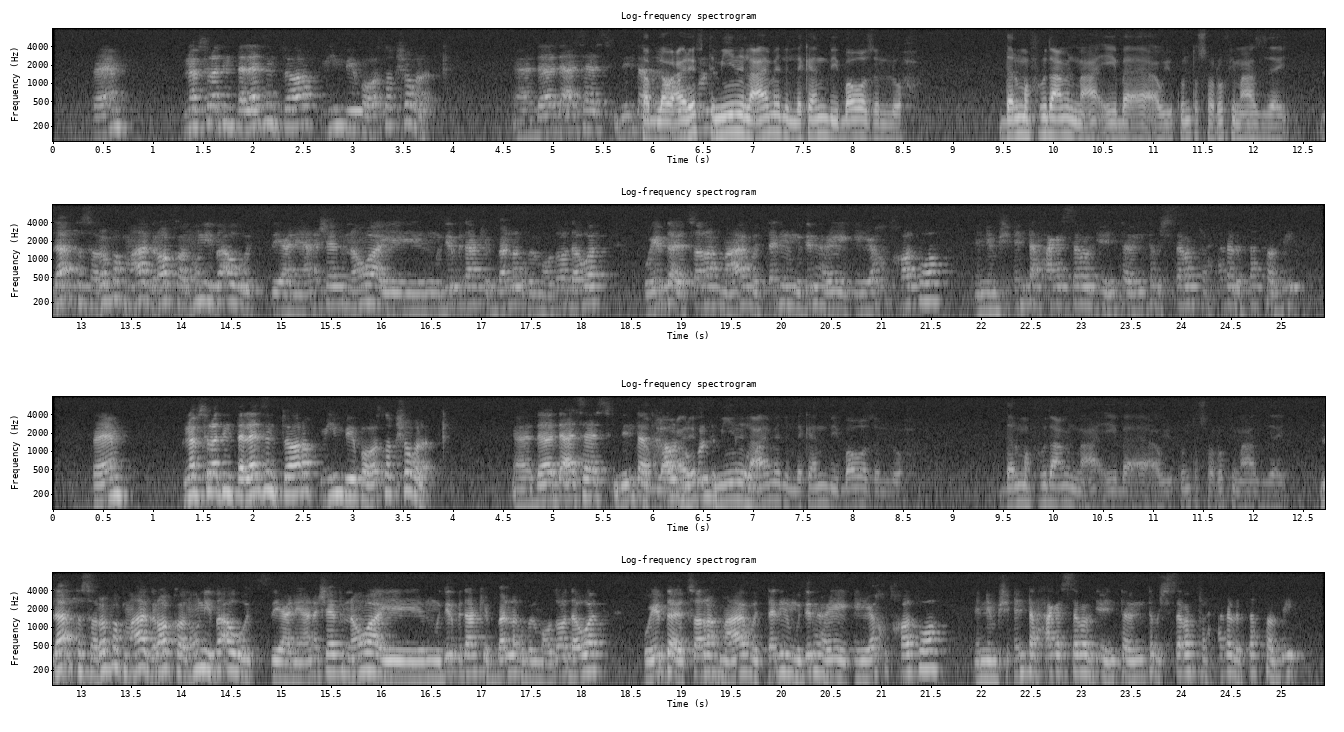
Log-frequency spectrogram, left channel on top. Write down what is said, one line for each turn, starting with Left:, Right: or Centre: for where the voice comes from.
Right: فاهم في نفس الوقت انت لازم تعرف مين بيبوظ لك شغلك يعني ده ده اساس ان انت هتحاول
Left: طب لو عرفت
Right: بكل
Left: مين
Right: الطرق
Left: العامل
Right: بقى
Left: اللي كان بيبوظ اللوحة ده المفروض اعمل معاه ايه بقى او يكون تصرفي معاه ازاي
Right: لا تصرفك معاه اجراء قانوني بقى وت... يعني انا شايف ان هو ي... المدير بتاعك يتبلغ بالموضوع دوت ويبدأ يتصرف معاه وبالتالي المدير هي- هياخد خطوة ان مش انت الحاجة السبب دي انت انت مش السبب في الحاجة اللي بتحصل دي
